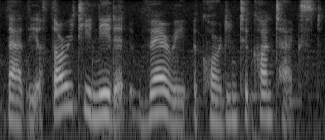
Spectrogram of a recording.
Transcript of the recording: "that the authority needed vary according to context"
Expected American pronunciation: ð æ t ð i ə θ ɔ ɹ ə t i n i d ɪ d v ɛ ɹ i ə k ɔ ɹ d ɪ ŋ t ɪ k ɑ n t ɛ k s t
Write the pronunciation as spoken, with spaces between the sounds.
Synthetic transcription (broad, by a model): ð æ t ð i ə θ ɔ ɹ ə t i n i d ɪ d v ɛ ɹ i ə k ɔ ɹ d ɪ ŋ t ɪ k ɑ n t ɛ k s t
